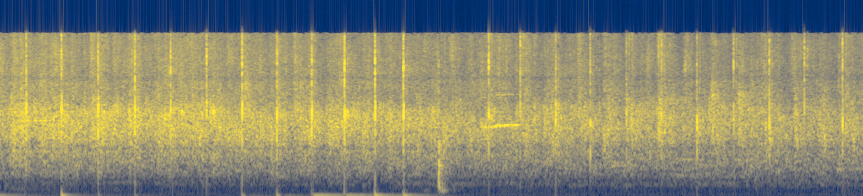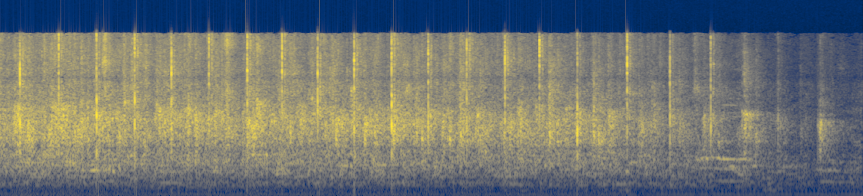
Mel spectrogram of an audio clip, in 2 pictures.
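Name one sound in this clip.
An audience applauds in a large hall and the clapping slowly dies away.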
